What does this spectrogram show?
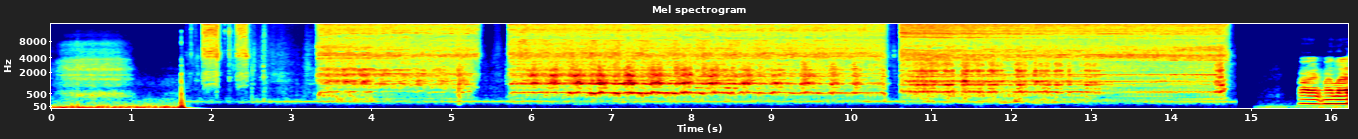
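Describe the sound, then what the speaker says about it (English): A horsehair brush scrubs a freshly waxed snowboard base in long, continuous rasping strokes, close and fairly loud, stopping briefly between passes. "we're going to switch it over and hit it twice with the horsehair brush"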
